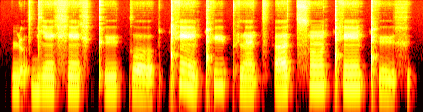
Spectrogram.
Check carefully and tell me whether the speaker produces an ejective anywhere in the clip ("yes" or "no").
yes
